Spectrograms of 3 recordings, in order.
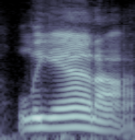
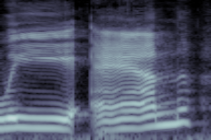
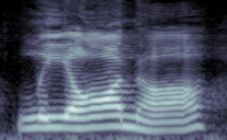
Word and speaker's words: Leanna: I am the Southern Leanna, as in Lee-Ann. I am not Liana, but people say my name Liana all the time, and I think it sounds kind of pretentious.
